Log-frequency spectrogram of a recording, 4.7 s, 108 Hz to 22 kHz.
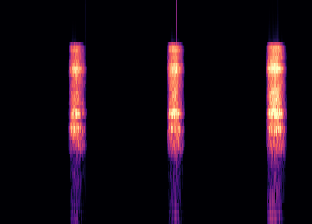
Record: {"exhalation_length": "4.7 s", "exhalation_amplitude": 19697, "exhalation_signal_mean_std_ratio": 0.28, "survey_phase": "beta (2021-08-13 to 2022-03-07)", "age": "45-64", "gender": "Female", "wearing_mask": "No", "symptom_none": true, "smoker_status": "Never smoked", "respiratory_condition_asthma": false, "respiratory_condition_other": false, "recruitment_source": "REACT", "submission_delay": "10 days", "covid_test_result": "Negative", "covid_test_method": "RT-qPCR"}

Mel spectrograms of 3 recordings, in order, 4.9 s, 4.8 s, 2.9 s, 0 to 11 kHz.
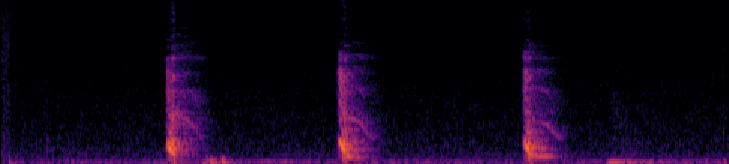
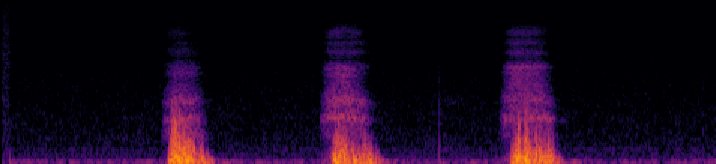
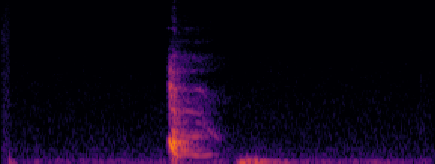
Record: {"three_cough_length": "4.9 s", "three_cough_amplitude": 1532, "three_cough_signal_mean_std_ratio": 0.28, "exhalation_length": "4.8 s", "exhalation_amplitude": 3954, "exhalation_signal_mean_std_ratio": 0.34, "cough_length": "2.9 s", "cough_amplitude": 1870, "cough_signal_mean_std_ratio": 0.24, "survey_phase": "beta (2021-08-13 to 2022-03-07)", "age": "18-44", "gender": "Male", "wearing_mask": "No", "symptom_none": true, "smoker_status": "Never smoked", "respiratory_condition_asthma": false, "respiratory_condition_other": false, "recruitment_source": "Test and Trace", "submission_delay": "0 days", "covid_test_result": "Negative", "covid_test_method": "LFT"}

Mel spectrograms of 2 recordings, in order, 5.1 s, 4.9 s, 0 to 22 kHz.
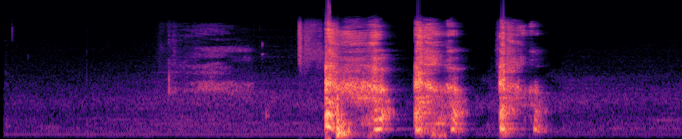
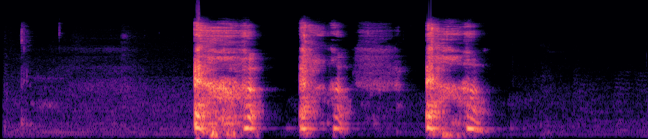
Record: {"cough_length": "5.1 s", "cough_amplitude": 32768, "cough_signal_mean_std_ratio": 0.32, "three_cough_length": "4.9 s", "three_cough_amplitude": 32767, "three_cough_signal_mean_std_ratio": 0.34, "survey_phase": "alpha (2021-03-01 to 2021-08-12)", "age": "18-44", "gender": "Female", "wearing_mask": "No", "symptom_none": true, "smoker_status": "Never smoked", "respiratory_condition_asthma": false, "respiratory_condition_other": false, "recruitment_source": "REACT", "submission_delay": "2 days", "covid_test_result": "Negative", "covid_test_method": "RT-qPCR"}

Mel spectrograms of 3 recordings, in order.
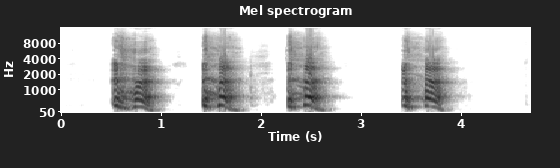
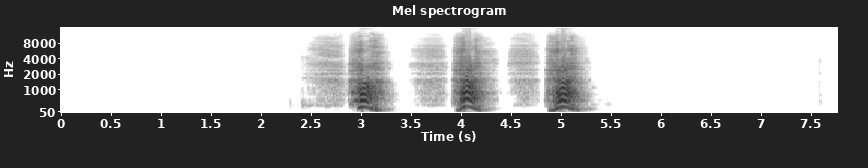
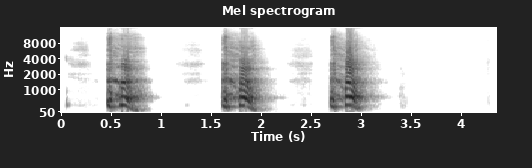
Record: {"three_cough_length": "4.7 s", "three_cough_amplitude": 30542, "three_cough_signal_mean_std_ratio": 0.42, "exhalation_length": "7.8 s", "exhalation_amplitude": 30114, "exhalation_signal_mean_std_ratio": 0.24, "cough_length": "4.4 s", "cough_amplitude": 31926, "cough_signal_mean_std_ratio": 0.35, "survey_phase": "alpha (2021-03-01 to 2021-08-12)", "age": "65+", "gender": "Male", "wearing_mask": "No", "symptom_none": true, "smoker_status": "Never smoked", "respiratory_condition_asthma": false, "respiratory_condition_other": false, "recruitment_source": "REACT", "submission_delay": "1 day", "covid_test_result": "Negative", "covid_test_method": "RT-qPCR"}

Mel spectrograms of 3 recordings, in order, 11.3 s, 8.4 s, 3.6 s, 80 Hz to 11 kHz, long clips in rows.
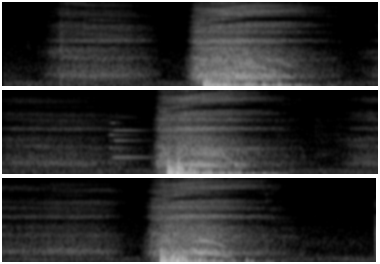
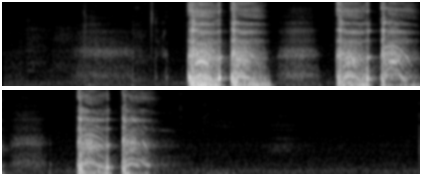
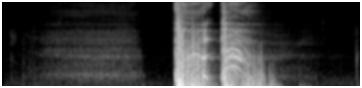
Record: {"exhalation_length": "11.3 s", "exhalation_amplitude": 8444, "exhalation_signal_mean_std_ratio": 0.36, "three_cough_length": "8.4 s", "three_cough_amplitude": 21924, "three_cough_signal_mean_std_ratio": 0.34, "cough_length": "3.6 s", "cough_amplitude": 32768, "cough_signal_mean_std_ratio": 0.31, "survey_phase": "beta (2021-08-13 to 2022-03-07)", "age": "18-44", "gender": "Male", "wearing_mask": "No", "symptom_cough_any": true, "symptom_runny_or_blocked_nose": true, "symptom_shortness_of_breath": true, "symptom_sore_throat": true, "symptom_abdominal_pain": true, "symptom_fatigue": true, "symptom_fever_high_temperature": true, "symptom_headache": true, "symptom_change_to_sense_of_smell_or_taste": true, "symptom_loss_of_taste": true, "symptom_other": true, "smoker_status": "Never smoked", "respiratory_condition_asthma": false, "respiratory_condition_other": false, "recruitment_source": "Test and Trace", "submission_delay": "1 day", "covid_test_result": "Positive", "covid_test_method": "RT-qPCR", "covid_ct_value": 13.3, "covid_ct_gene": "ORF1ab gene", "covid_ct_mean": 13.9, "covid_viral_load": "27000000 copies/ml", "covid_viral_load_category": "High viral load (>1M copies/ml)"}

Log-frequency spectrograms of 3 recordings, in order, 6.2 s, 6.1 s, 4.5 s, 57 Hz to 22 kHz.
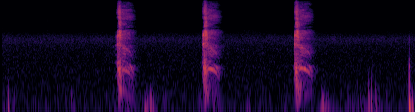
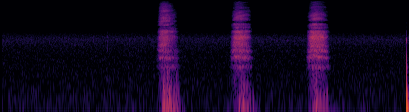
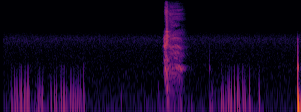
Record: {"three_cough_length": "6.2 s", "three_cough_amplitude": 6046, "three_cough_signal_mean_std_ratio": 0.26, "exhalation_length": "6.1 s", "exhalation_amplitude": 4619, "exhalation_signal_mean_std_ratio": 0.3, "cough_length": "4.5 s", "cough_amplitude": 6892, "cough_signal_mean_std_ratio": 0.21, "survey_phase": "beta (2021-08-13 to 2022-03-07)", "age": "45-64", "gender": "Female", "wearing_mask": "No", "symptom_none": true, "smoker_status": "Ex-smoker", "respiratory_condition_asthma": false, "respiratory_condition_other": false, "recruitment_source": "REACT", "submission_delay": "1 day", "covid_test_result": "Negative", "covid_test_method": "RT-qPCR"}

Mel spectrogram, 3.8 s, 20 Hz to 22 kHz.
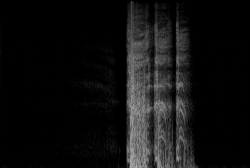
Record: {"cough_length": "3.8 s", "cough_amplitude": 32768, "cough_signal_mean_std_ratio": 0.29, "survey_phase": "beta (2021-08-13 to 2022-03-07)", "age": "18-44", "gender": "Male", "wearing_mask": "No", "symptom_cough_any": true, "symptom_runny_or_blocked_nose": true, "symptom_change_to_sense_of_smell_or_taste": true, "symptom_onset": "9 days", "smoker_status": "Never smoked", "respiratory_condition_asthma": false, "respiratory_condition_other": false, "recruitment_source": "Test and Trace", "submission_delay": "6 days", "covid_test_result": "Positive", "covid_test_method": "RT-qPCR"}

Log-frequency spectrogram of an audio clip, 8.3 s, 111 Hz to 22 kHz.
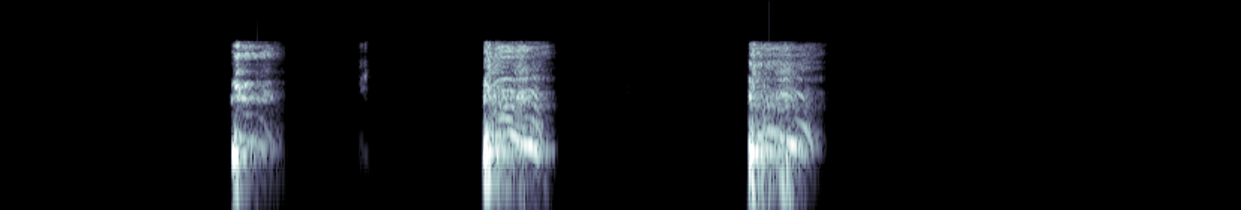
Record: {"three_cough_length": "8.3 s", "three_cough_amplitude": 28287, "three_cough_signal_mean_std_ratio": 0.24, "survey_phase": "beta (2021-08-13 to 2022-03-07)", "age": "65+", "gender": "Male", "wearing_mask": "No", "symptom_cough_any": true, "symptom_runny_or_blocked_nose": true, "symptom_headache": true, "smoker_status": "Ex-smoker", "respiratory_condition_asthma": false, "respiratory_condition_other": false, "recruitment_source": "Test and Trace", "submission_delay": "1 day", "covid_test_result": "Positive", "covid_test_method": "RT-qPCR", "covid_ct_value": 26.9, "covid_ct_gene": "ORF1ab gene"}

